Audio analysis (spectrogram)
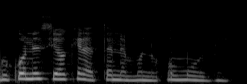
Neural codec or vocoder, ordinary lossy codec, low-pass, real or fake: none; Opus, 24 kbps; 9.9 kHz; real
